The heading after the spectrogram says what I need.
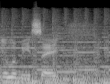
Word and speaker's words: Illumise: And yes, obligatory mention of the fact that it is pronounced Illumise, which makes sense to me because it's based on the Japanese.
